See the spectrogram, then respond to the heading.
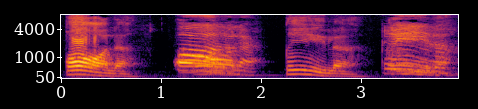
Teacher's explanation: اور حرف قاف بھی یہ چھوٹی سی زبان جو لٹک رہی ہے اوپر کے حلق اور زبان کے درمیان، جسے کوا کہتے ہیں اردو میں اور عربی میں لحاد، اس سے زبان کی جڑ نرم تالوں سے زور سے لگا کے جدا کرنا ہے. حرف قاف صحیح ادا ہوگا.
